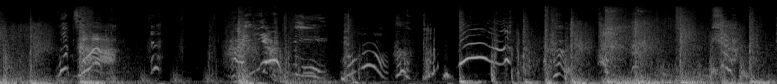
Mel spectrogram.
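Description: Rapid punches and kicks land with sharp smacks in a fighting game.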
